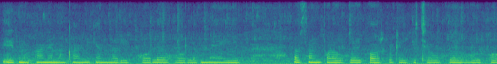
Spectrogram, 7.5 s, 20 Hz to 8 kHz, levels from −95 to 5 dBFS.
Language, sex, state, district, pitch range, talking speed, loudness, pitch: Hindi, female, Bihar, Bhagalpur, 255-265 Hz, 195 wpm, -15 LUFS, 260 Hz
